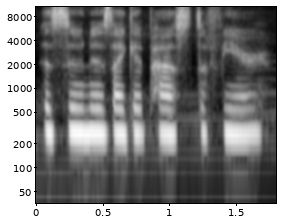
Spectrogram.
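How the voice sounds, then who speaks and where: A young woman reading a book aloud in a soft, even ASMR reading voice. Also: sits high, moderate pace. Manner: soft, even reading voice with brief laughs at the text.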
